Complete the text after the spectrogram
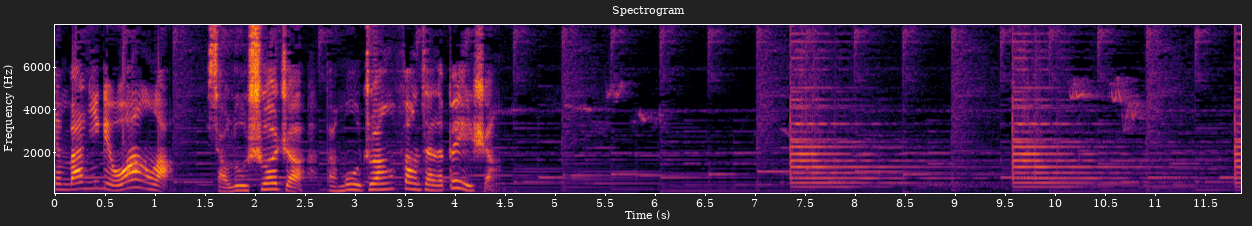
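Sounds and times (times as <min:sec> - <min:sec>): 
speech: 0:00.0 - 0:04.5
bell ringing in a forest: 0:07.4 - 0:11.8.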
